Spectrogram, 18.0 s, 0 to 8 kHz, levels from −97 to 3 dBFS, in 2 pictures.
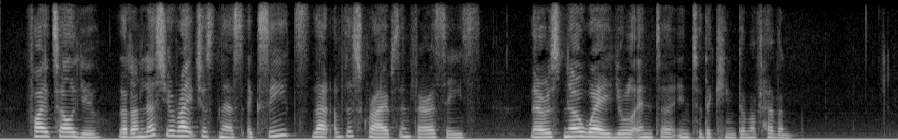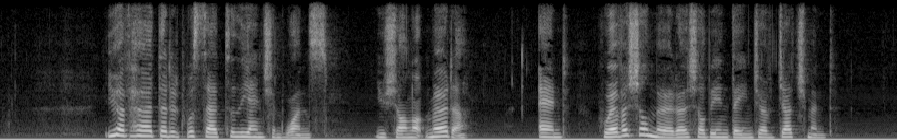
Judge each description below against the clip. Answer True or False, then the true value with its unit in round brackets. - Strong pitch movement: False (3.8 semitones)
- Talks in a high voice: True (205 Hz)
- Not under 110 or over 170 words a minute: False (185 wpm)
